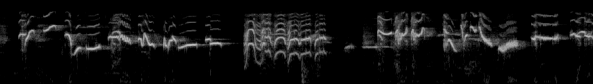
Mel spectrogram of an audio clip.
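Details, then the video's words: Oriental magpie-robin in full voice, a tutor recording for teaching other birds: a fast, varied string of clear whistles, sweeping slurs and short buzzy trills that switch phrase every second or so, with brief pauses between bursts. "Masteran isian ful burung kacer gacor"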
